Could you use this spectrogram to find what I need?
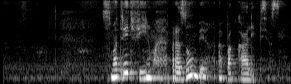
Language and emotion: Russian, sad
